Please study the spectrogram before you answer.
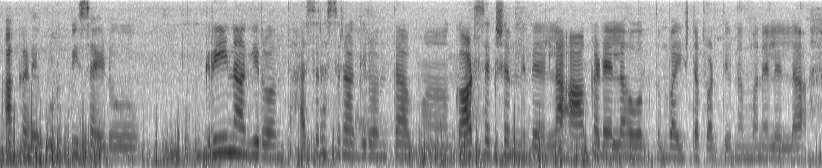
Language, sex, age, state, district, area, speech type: Kannada, female, 30-45, Karnataka, Koppal, rural, spontaneous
